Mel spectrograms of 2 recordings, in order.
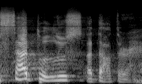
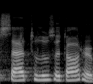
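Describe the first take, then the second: First: Spoken in a tearful, choked-up voice. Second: Spoken in a normal, steady voice. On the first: "chopping onions, so it sounded more like" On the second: "they said"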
